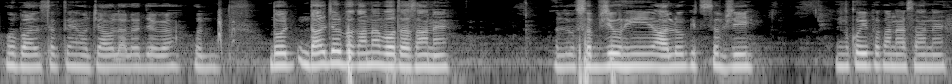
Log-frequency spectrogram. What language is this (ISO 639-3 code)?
urd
